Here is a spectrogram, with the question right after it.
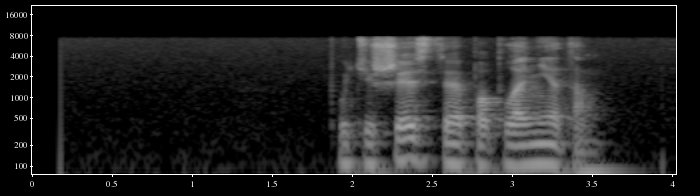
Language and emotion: Russian, neutral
